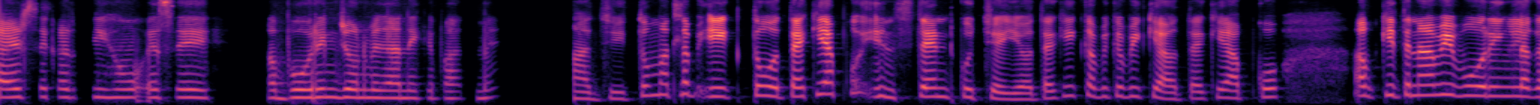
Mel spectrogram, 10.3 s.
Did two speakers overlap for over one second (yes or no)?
no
